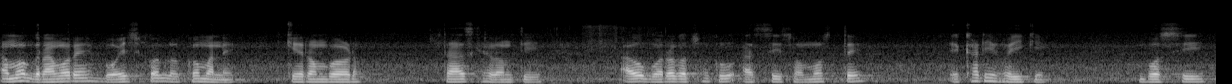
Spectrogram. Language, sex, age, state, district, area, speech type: Odia, male, 45-60, Odisha, Kandhamal, rural, spontaneous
